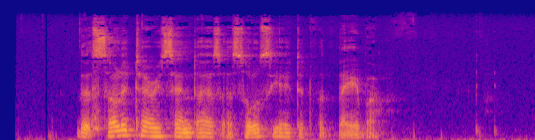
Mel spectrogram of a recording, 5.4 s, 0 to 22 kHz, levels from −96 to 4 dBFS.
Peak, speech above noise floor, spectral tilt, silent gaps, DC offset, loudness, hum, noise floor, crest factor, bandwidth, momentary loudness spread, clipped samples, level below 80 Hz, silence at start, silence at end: -8 dBFS; 30 dB; -4.5 dB/octave; none; under 0.1%; -23 LUFS; none; -53 dBFS; 18 dB; 14.5 kHz; 15 LU; under 0.1%; -52 dBFS; 0.75 s; 0.55 s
